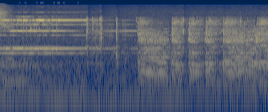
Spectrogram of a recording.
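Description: household object, telephone ringing

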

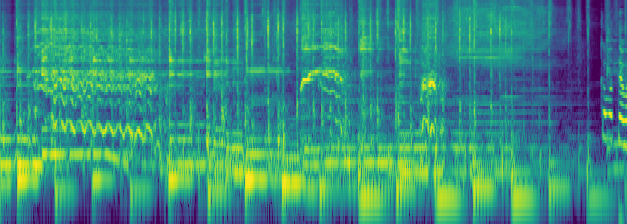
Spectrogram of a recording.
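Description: animal, horse neighing

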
